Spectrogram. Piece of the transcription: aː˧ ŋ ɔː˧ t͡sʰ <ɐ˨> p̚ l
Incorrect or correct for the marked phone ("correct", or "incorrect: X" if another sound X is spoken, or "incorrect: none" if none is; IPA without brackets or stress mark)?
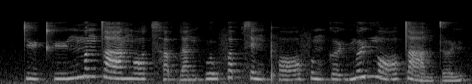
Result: correct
